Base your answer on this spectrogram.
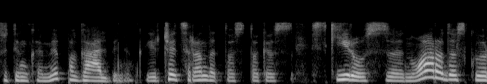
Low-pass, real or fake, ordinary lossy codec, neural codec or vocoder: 7.2 kHz; real; Opus, 16 kbps; none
